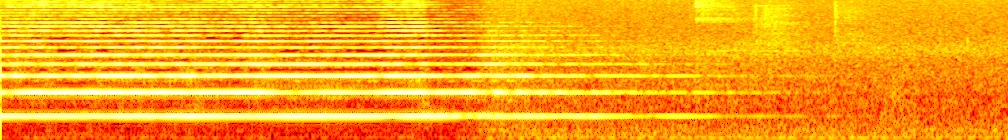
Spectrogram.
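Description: A single held note plays over loudspeakers in a large hall, then fades away.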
